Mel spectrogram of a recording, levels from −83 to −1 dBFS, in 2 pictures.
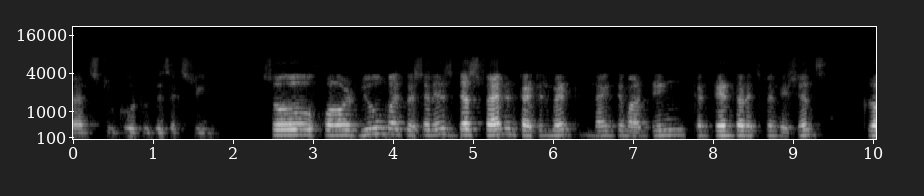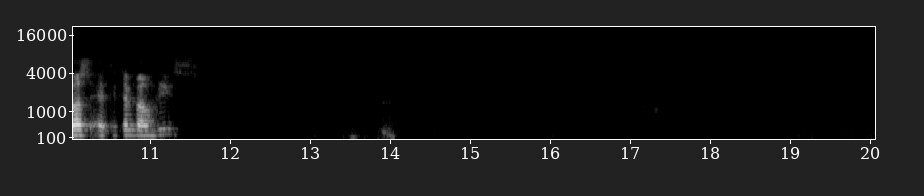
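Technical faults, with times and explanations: Throughout: AMR wideband (HD Voice) codec. The speech is rough and raspy, with a buzzy, gritty edge, and nothing is present above 7.1 kHz. The heavy damage points to the codec's lowest rate, about 6.6 kbit/s. At that rate the pulse-driven vocal tract model has too few bits to capture the excitation, so voiced sounds come out coarse. The top band is shaped noise rather than real speech detail.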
